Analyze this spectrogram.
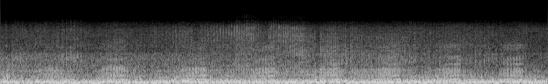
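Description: ATV engine running with a steady deep rumble.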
